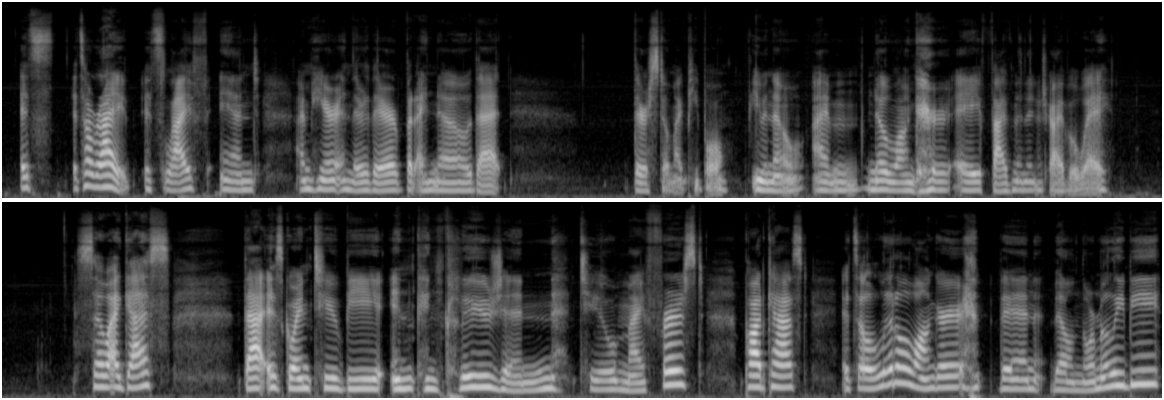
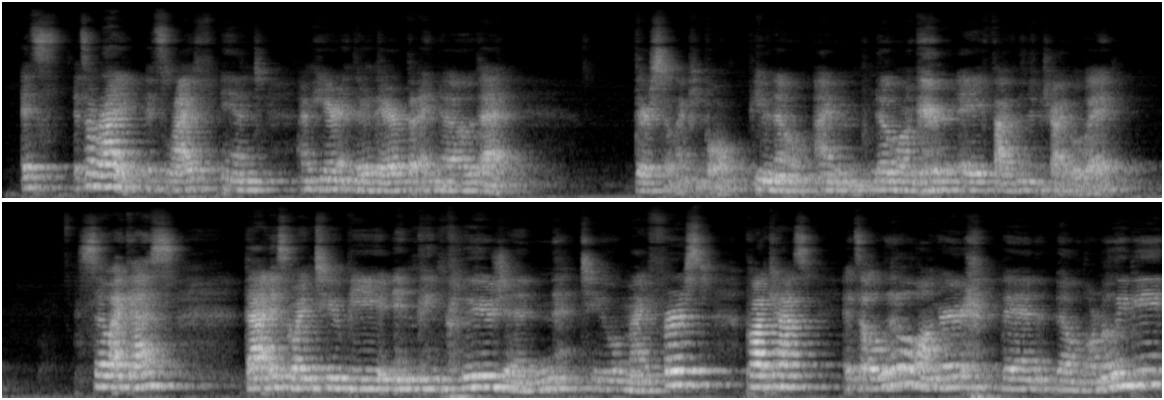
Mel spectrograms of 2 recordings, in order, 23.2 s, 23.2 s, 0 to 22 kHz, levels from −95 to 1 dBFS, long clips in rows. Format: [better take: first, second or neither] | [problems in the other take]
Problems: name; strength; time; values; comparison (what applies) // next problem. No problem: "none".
first | off-mic speech; far // room echo; noticeable; dies away in 0.7 s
